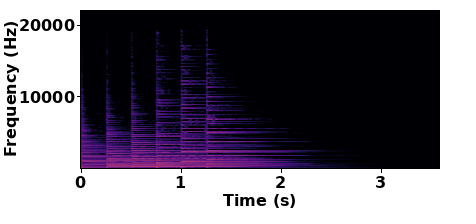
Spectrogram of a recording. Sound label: Gb 6th Gb down; Listen to Gb6 arpeggiated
